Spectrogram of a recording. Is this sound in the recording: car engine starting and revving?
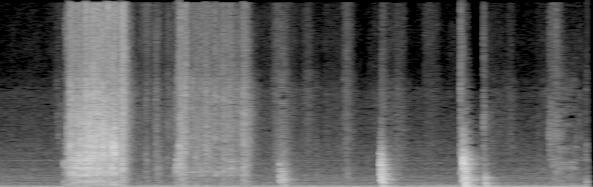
no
